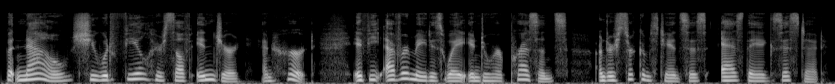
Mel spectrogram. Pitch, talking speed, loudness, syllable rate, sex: 185 Hz, 165 wpm, -21 LUFS, 5.1 syllables/s, female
